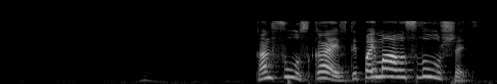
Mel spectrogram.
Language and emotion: Russian, positive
